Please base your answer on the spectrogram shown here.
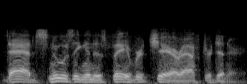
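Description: Man for mid-century radio sponsor spot: emphatic, animated selling delivery, close dry sound with muffled old broadcast tone. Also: fairly low pitch, fairly quick, breathy edge, no echo. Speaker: announcer. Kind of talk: vintage radio commercial read. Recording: dull vintage radio recording.

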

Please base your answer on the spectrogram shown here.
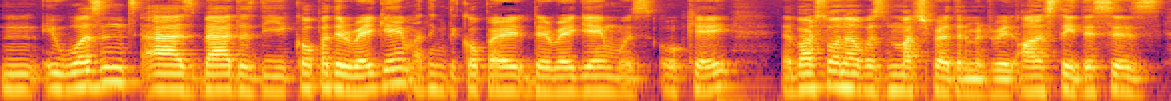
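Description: A man co-hosting a football podcast, talking casually with lots of fillers and restarts. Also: medium pitch. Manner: chatty, many fillers and restarts. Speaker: podcast co-host.

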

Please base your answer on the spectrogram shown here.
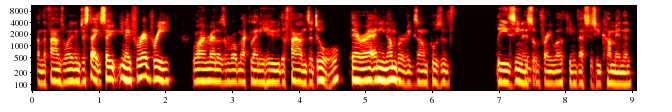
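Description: A man co-hosting a podcast in casual conversation, enthusiastic and rambling, speaking straight to his listeners. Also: lowish voice. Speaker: podcast co-host.

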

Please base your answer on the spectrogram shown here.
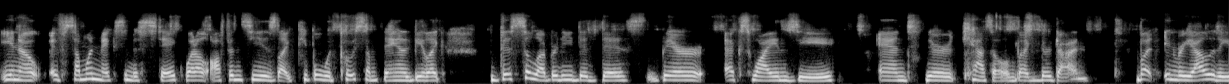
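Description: A woman's voice: mid-range voice, steady tone, a little mellow, no room sound, rough recording. A young woman speaking as an activist guest in a casual video-call interview, chatty and upbeat with lots of fillers. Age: young adult. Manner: chatty and upbeat, quick laughs, many fillers. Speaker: mental health activist, guest. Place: outdoors at a school.

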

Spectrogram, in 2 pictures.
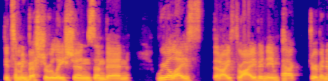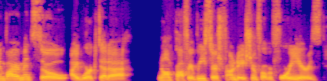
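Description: A woman's voice: sits low, no room sound. A woman, telling her story as an interview guest in a friendly, fluent way. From Finland. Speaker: guest, startup co-founder. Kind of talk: casual interview chat.

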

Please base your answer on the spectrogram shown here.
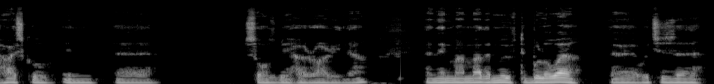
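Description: A man's voice: low voice, mellow, husky, no room sound. An older man who grew up in Zimbabwe, a goalkeeper coach answering interview questions and explaining his training step by step. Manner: explains step by step, plain and practical.

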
